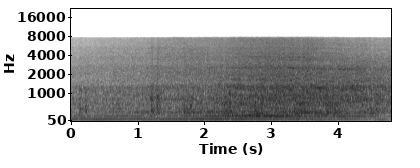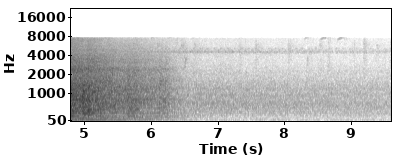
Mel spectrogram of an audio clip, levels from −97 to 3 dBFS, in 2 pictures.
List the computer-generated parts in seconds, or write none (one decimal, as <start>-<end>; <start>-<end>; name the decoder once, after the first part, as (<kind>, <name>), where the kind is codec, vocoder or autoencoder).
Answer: 0.0-9.6 (vocoder, Vocos)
